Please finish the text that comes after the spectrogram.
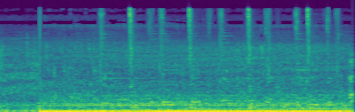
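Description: A motorboat engine passes close by a paddleboard out on open water, a steady near drone rising in loudness after a moment, with light splashing and wind noise around it.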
